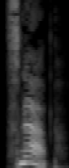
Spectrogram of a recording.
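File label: "snap", American English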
